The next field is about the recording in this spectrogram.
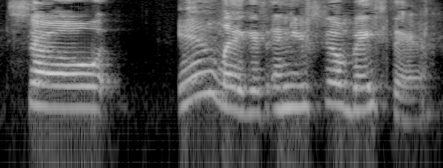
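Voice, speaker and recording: A woman's voice: on the high side, slow, slight background noise. A woman hosting a casual live interview, telling stories with lots of laughter, on a video call. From Nigeria. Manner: laughs often, animated storytelling. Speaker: host. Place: United States.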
